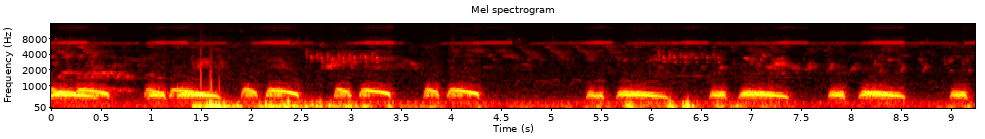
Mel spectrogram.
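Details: Spotted dove from Cà Mau, Vietnam, repeating low hollow coos, paired short notes and longer falling hoots, while low thumping noises and a faint high chatter of small birds sound in the background.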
